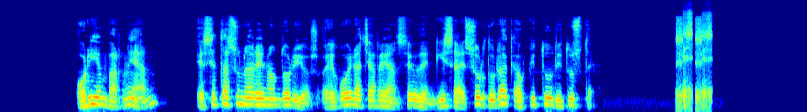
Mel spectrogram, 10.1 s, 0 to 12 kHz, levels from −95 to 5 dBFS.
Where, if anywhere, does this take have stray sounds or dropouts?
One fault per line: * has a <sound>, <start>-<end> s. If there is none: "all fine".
* has a laugh, 8.4-8.9 s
